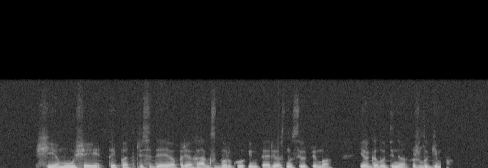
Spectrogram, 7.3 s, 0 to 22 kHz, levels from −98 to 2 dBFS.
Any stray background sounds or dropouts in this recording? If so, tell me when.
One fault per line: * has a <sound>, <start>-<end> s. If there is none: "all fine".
* has a dropout, 6.6-6.7 s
